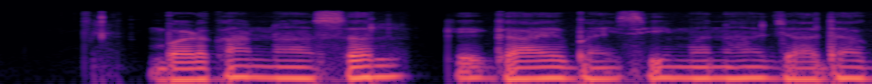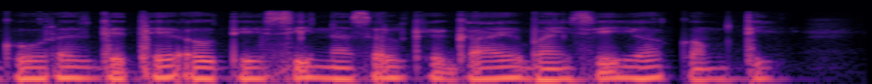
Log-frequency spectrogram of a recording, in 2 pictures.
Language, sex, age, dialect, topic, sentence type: Chhattisgarhi, male, 18-24, Eastern, agriculture, statement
